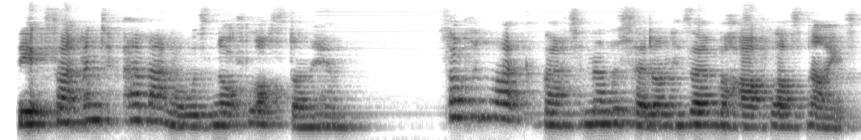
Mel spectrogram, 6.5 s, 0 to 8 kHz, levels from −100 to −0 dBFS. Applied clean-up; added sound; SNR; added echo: neural mask model DeepFilterNet 3.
